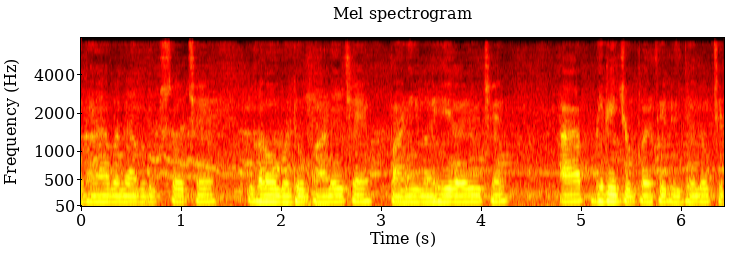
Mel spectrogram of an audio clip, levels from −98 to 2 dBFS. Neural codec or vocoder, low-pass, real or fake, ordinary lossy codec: codec, 44.1 kHz, 7.8 kbps, Pupu-Codec; 7.2 kHz; fake; none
